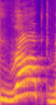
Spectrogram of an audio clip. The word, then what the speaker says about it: robbed: O final dele é ED, mas o E não é pronunciado, certo? Então você não diz robbed e sim robbed. Robbed. Tá bem? Do B, você já vai pro D.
